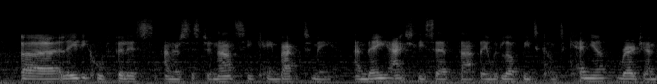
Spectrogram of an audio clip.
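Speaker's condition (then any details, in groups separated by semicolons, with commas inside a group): No condition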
